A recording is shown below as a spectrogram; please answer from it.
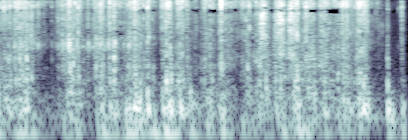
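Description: Fingertips with short nails tap and press the black plastic keys of a MacBook Air keyboard, its aluminium body lying on a desk, in a typing motion. A quick, steady run of soft, crisp clicks and light rattles plays for about four seconds, each click dying away almost at once.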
